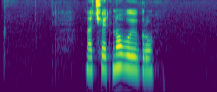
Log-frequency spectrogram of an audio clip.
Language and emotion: Russian, neutral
